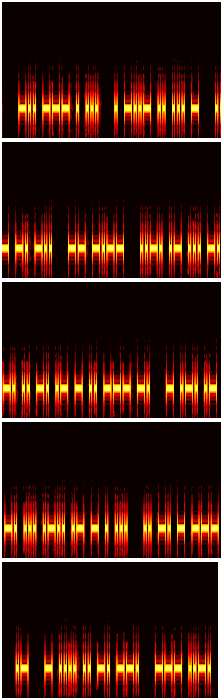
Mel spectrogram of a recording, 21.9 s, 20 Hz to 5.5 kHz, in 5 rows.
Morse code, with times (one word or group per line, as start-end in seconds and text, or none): 0.3-1.9 DOES
2.3-3.9 EXIST
4.3-5.4 AND
5.7-6.8 MY
7.2-11.7 FASCINATION
12.0-15.6 TRANSLATES
16.0-17.5 INTO
17.8-18.0 A
18.4-20.2 THING
20.6-21.7 OF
